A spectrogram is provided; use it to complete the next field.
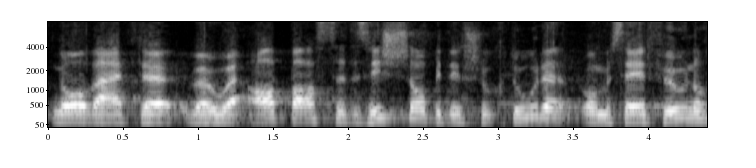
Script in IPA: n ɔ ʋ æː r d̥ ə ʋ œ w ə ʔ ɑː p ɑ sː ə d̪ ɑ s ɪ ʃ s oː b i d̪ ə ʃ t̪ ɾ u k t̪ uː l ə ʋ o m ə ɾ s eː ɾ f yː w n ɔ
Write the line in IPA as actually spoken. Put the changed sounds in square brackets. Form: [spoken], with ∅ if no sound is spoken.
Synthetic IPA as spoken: n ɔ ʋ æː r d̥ ə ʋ œ w ə ʔ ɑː p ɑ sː ə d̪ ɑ s ɪ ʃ s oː b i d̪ ə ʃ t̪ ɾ u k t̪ uː [ɾ] ə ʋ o m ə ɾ s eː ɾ f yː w n ɔ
